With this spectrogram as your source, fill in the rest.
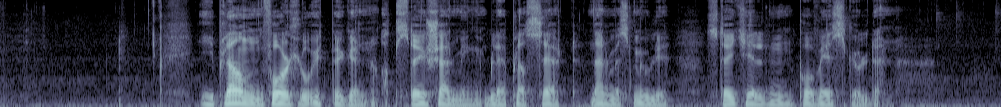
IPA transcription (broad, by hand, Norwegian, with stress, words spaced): ˈiː ˈplɑːnn̩ ˈfoːɹˌʃluː ˈʉːtˌbʏɡəɳ ˈɑt ˈstœʏˌʃæɾmɪŋ ˈbleː plɑˈseːʈ ˈnæɾməst ˈmʉːlɪ ˈstœʏˌçɪldn̩ ˈpoː ˈʋeɪˌskʉldæɳ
